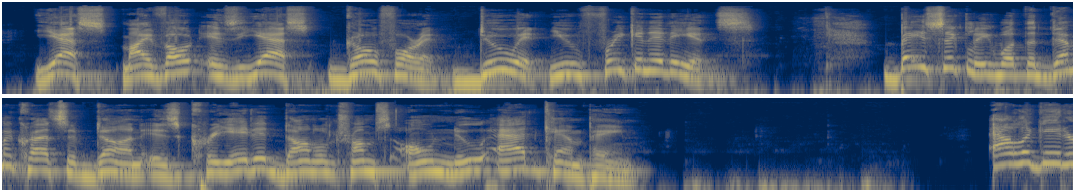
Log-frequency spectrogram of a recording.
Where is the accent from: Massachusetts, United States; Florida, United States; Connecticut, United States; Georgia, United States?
Connecticut, United States; moved away; sort of my hometown in Connecticut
